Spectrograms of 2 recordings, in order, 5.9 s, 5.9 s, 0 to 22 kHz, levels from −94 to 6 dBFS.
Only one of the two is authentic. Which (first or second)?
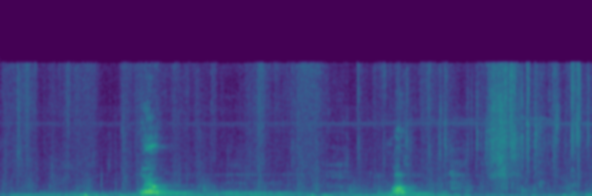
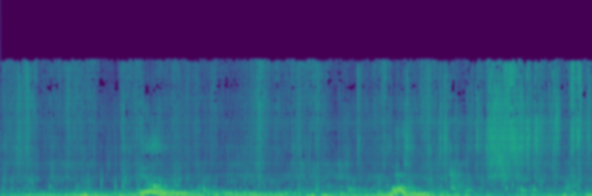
first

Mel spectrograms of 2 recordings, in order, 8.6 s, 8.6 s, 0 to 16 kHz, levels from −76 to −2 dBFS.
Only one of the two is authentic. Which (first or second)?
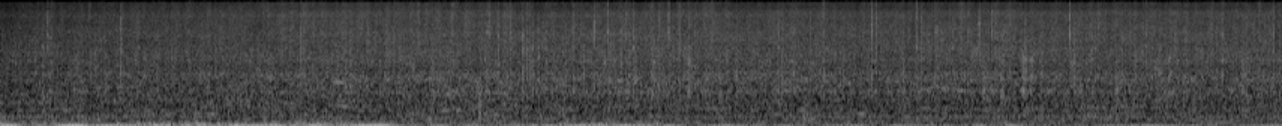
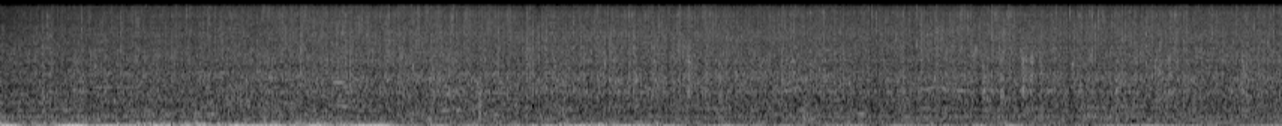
second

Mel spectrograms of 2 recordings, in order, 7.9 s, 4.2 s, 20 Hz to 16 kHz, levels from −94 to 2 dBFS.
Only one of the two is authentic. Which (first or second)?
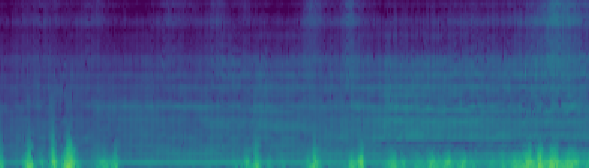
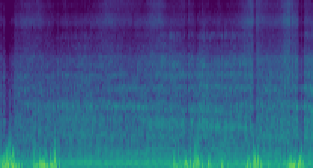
second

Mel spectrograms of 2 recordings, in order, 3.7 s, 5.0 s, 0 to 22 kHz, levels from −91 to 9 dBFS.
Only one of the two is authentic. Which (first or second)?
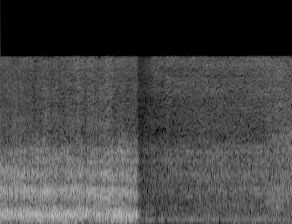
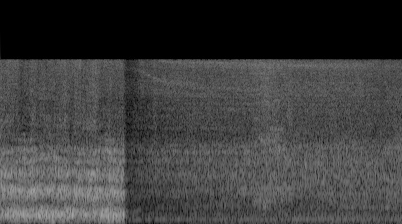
second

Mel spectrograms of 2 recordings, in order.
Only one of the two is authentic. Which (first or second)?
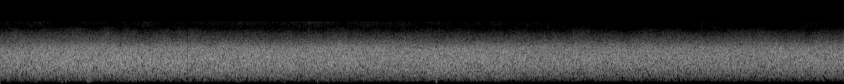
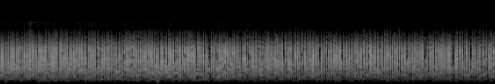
first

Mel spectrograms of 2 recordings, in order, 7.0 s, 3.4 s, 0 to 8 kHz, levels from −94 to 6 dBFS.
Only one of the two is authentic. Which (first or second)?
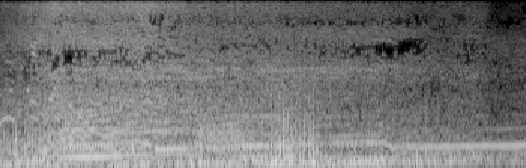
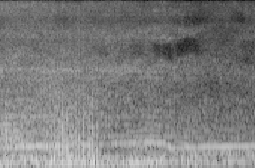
first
